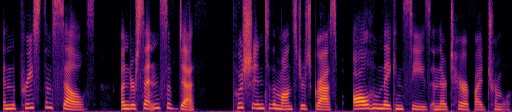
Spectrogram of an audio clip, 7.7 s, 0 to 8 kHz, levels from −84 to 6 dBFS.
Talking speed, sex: 180 wpm, female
